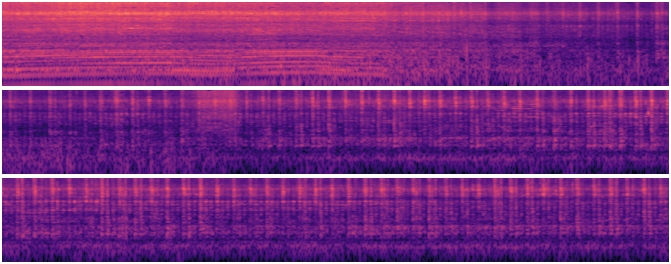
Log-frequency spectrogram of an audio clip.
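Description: An engine running loudly for about four seconds with a wavering, rising-and-falling pitch, then dropping away to a quiet steady background hum.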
